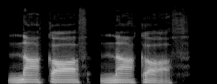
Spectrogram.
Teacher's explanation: I'm going to pronounce the final K on knock, and I'm going to pronounce it on off, knock off, knock off.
